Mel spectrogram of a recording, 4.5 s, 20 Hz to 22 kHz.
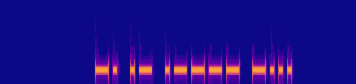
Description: Morse code, heard as a keyed tone, about 22 wpm, 700 Hz. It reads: NA1B
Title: USA Call Signs - 4 Characters - 3x Character Spacing - 22wpm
